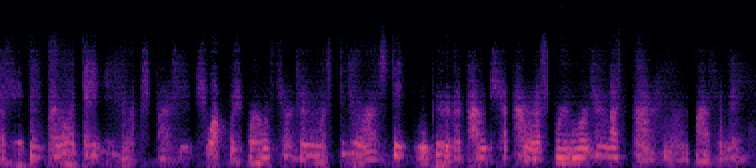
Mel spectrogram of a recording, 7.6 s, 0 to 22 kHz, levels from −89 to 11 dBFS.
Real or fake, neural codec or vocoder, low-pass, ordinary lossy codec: fake; codec, 44.1 kHz, 0.9 kbps, DAC; 19.8 kHz; none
